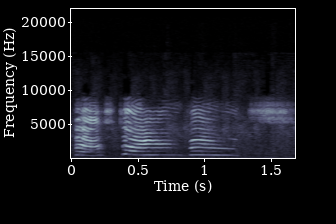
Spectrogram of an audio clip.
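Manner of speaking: high, slow, drawn-out delight; excited. Real, not acted. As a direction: stretch it out in gleeful glee. Delighted at randomizer perk.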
